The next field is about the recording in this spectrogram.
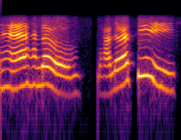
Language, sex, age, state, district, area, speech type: Bengali, female, 30-45, West Bengal, Darjeeling, urban, conversation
